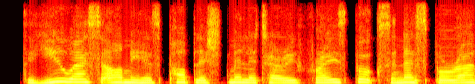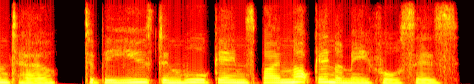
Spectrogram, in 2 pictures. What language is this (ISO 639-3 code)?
eng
